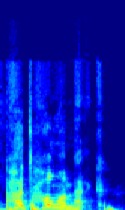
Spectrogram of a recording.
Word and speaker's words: Patawomeck: Like it's Patawomeck. You do not know how to pronounce the tribe name right.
